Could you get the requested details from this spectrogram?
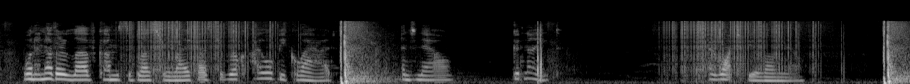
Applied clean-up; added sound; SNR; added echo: none; Crackle / Fireworks; 1 dB; none.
